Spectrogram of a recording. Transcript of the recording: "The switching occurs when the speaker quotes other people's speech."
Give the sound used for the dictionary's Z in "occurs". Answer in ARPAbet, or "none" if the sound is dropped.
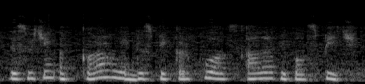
none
